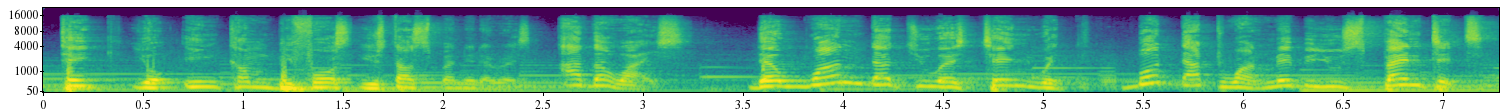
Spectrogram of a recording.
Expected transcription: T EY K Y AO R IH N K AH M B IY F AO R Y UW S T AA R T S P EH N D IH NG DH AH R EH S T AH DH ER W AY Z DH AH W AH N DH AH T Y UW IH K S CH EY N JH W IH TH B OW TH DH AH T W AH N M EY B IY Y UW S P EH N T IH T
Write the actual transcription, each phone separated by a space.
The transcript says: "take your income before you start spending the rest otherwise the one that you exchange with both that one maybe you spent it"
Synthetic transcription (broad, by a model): T EY K Y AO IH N K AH M B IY F AO Y UW S T AA T S P EH N D IH NG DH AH R EH S T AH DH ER W AY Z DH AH W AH N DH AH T Y UW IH S CH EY N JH W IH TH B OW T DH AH T W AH N M EY B IY Y UW S P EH N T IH T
